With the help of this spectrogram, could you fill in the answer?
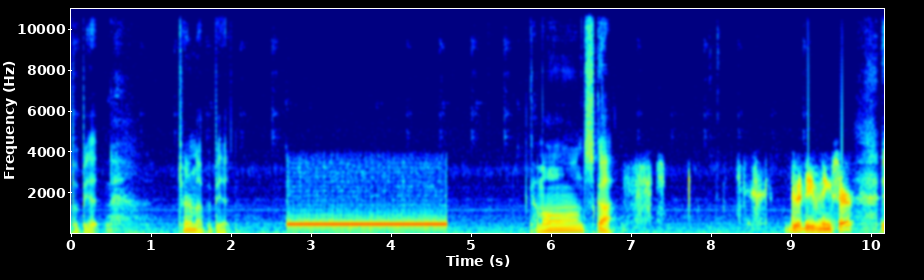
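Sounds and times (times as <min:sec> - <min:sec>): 
speech: 0:01.4 - 0:02.1, 0:05.8 - 0:06.9, 0:09.0 - 0:10.1
telephone ringback tone of an outgoing call: 0:02.7 - 0:04.7.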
